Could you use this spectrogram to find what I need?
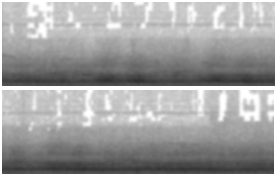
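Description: A large stadium crowd murmurs and roars in a steady wash.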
